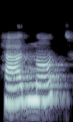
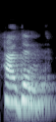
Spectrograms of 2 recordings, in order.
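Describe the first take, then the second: First: It is said as two full separate words. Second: It is said as one contracted word. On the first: "हैड नॉट को आप हैडेंट भी कहते हैं" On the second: "mostly हम speak करते हैं हैडेंट"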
